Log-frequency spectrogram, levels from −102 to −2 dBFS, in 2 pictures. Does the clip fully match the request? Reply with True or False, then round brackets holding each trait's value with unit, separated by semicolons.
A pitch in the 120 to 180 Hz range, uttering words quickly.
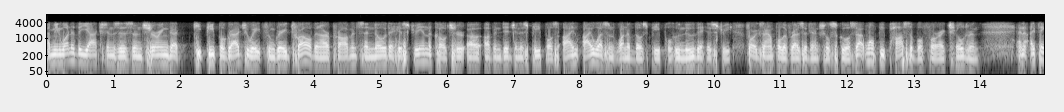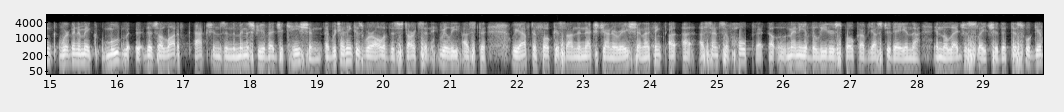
False (100 Hz; 235 wpm)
